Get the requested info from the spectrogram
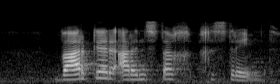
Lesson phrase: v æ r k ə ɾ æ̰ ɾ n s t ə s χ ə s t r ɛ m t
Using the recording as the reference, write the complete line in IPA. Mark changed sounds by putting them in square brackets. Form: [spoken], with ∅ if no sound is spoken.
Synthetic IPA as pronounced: v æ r k ə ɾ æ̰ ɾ n s t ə [χ] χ ə s t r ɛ m t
